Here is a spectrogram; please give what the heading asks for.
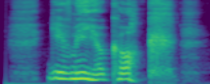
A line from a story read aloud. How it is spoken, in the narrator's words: begged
